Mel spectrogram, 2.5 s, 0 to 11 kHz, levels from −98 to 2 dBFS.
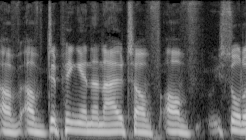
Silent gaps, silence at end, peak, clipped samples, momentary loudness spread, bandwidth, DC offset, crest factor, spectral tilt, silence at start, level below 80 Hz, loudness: none; 0 s; -8 dBFS; under 0.1%; 6 LU; 11 kHz; under 0.1%; 16 dB; -5.5 dB/octave; 0 s; -58 dBFS; -25 LUFS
